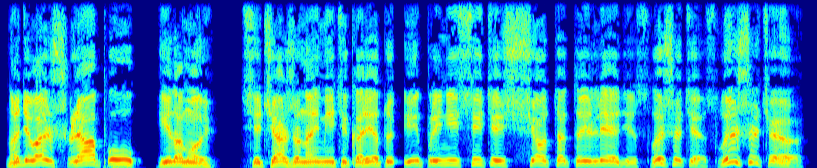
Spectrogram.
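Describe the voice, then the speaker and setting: A man reading an audiobook, voicing a furious old country gentleman who rants loudly and scornfully. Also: fairly high pitch, expressive, measured pace, hardly any pauses, no room sound, clean studio sound. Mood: raging. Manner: loud, furious ranting.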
